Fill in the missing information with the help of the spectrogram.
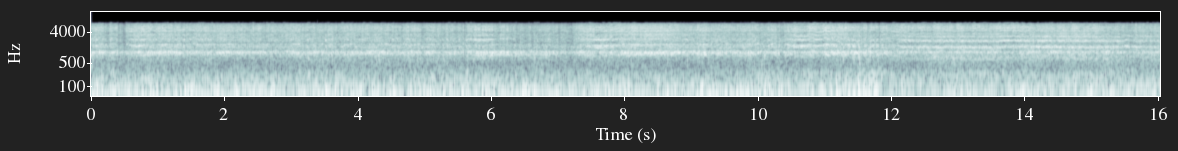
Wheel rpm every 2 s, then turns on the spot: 230, 230, 230, 230, 230, 220, 210, 200.
none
